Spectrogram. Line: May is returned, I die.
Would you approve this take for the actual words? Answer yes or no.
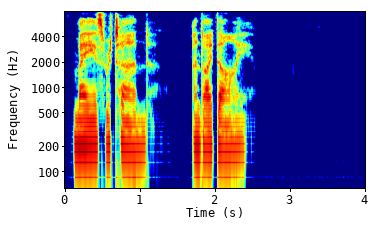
no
